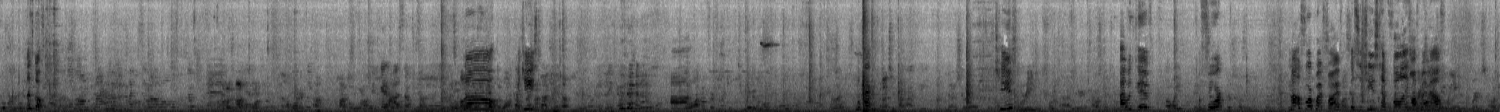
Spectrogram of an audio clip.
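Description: A boy talks calmly and close by.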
